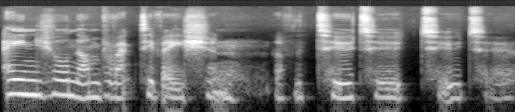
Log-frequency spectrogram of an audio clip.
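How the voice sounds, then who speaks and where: A soft-spoken woman talks in a calm, somewhat breathy voice with a dark, mellow tone. Her intonation is fairly even, and the background is quiet. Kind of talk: guided Reiki meditation, ASMR healing session. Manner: soft-spoken, slow, calm. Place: home room. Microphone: phone near.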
